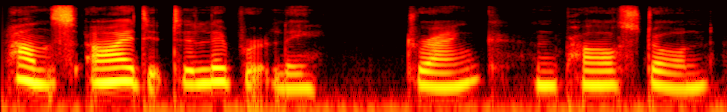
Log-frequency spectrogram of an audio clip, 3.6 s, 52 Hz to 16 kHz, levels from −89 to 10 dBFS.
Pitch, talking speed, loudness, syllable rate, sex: 220 Hz, 130 wpm, -19 LUFS, 4.6 syllables/s, female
